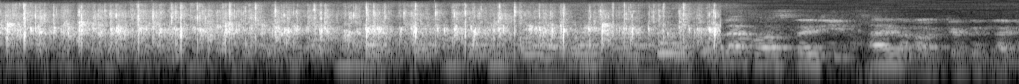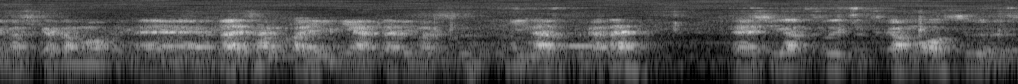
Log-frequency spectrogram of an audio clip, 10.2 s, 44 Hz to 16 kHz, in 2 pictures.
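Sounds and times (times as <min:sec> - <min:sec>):
audience applause at a live pop concert: 0:00.0 - 0:03.6
speech: 0:03.6 - 0:10.1.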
